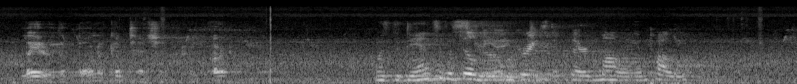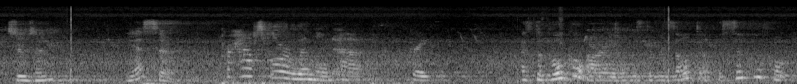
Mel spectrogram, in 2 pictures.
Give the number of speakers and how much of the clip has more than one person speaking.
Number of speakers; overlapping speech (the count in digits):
4, about 7%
